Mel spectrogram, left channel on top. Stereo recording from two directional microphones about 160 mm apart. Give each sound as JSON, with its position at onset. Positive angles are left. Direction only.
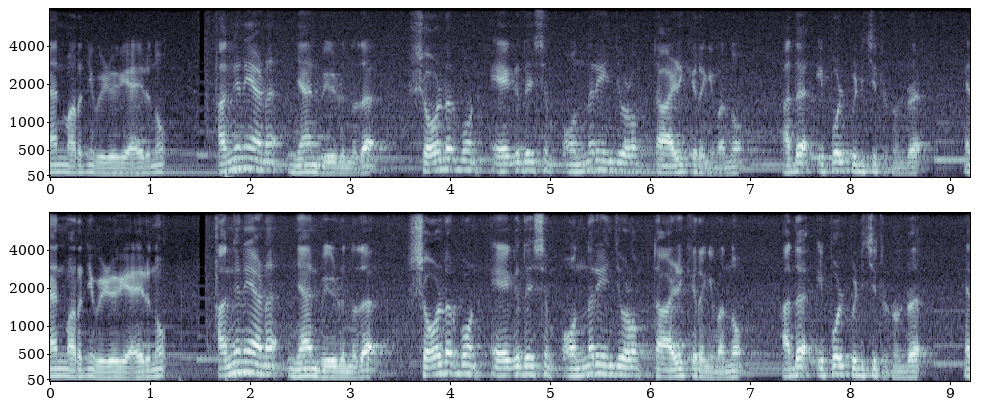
{"t": 0.0, "sound": "a man's voice", "side_deg": -10}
